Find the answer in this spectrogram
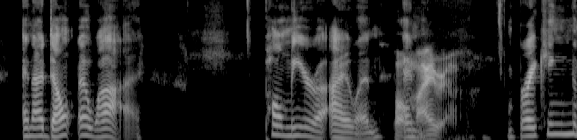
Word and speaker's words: Palmyra: Palmyra. Sorry. I want to call it Palermo, and I don't know why. Palmyra Island.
